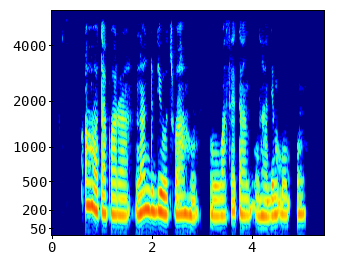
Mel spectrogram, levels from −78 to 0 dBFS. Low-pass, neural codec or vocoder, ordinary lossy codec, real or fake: 5.4 kHz; none; none; real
